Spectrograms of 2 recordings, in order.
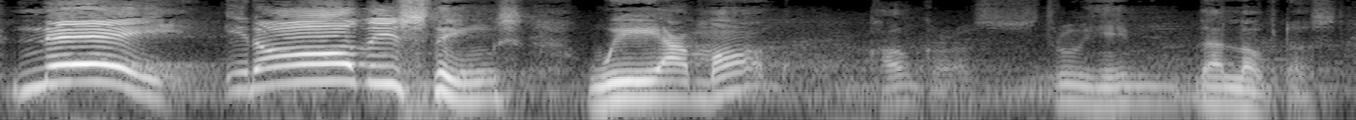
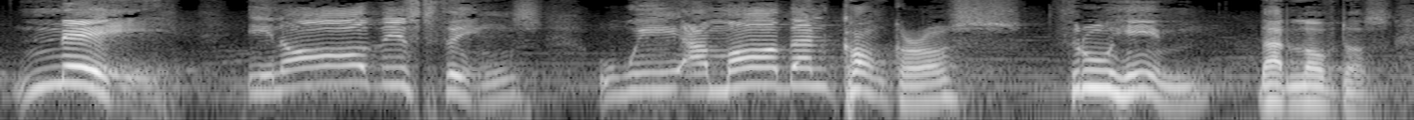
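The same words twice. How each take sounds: First: It is read louder. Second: It is read at normal volume.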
